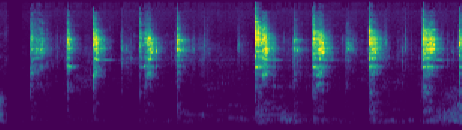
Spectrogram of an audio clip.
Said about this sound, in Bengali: শুকনো লঙ্কাটা একটু নাড়াচাড়া করে নেব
